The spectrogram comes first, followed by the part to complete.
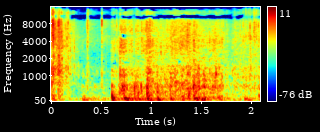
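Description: Rustling of plastic-wrapped sample packets and a fabric reusable shopping bag as they are handled and rummaged, with a sharp knock as a packet is set down at the start and a run of low bumps about half a second in.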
